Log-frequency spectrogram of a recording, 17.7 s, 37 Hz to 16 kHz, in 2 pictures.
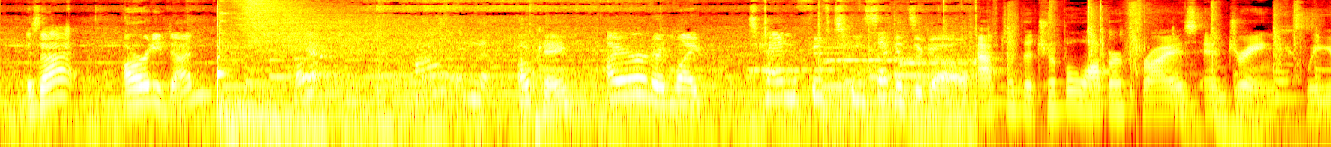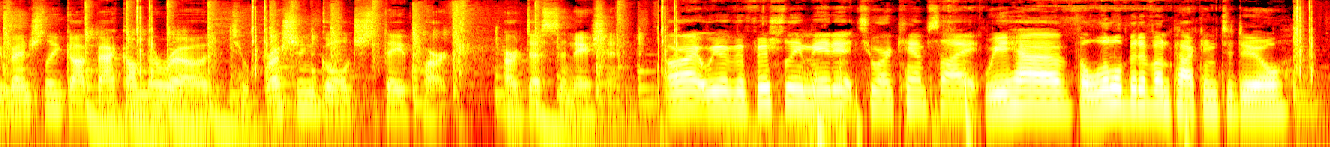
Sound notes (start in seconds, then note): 6.6 voiceover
